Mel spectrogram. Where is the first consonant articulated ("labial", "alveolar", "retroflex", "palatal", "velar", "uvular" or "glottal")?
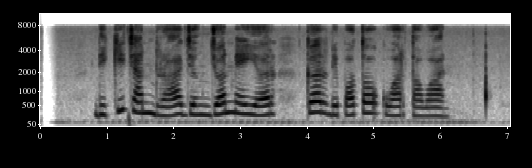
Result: alveolar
